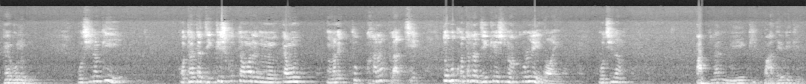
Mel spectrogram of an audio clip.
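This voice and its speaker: Hesitant puppet village dad, man performing, high voice, halting comic delivery, roomy dull recording with music. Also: lively intonation, mellow, recorded from a distance, slight background noise. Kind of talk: comic puppet show dialogue.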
